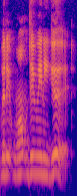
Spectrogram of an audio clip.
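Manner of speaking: ordinary talk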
